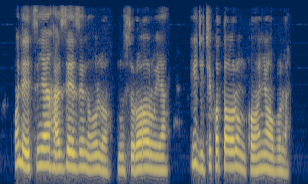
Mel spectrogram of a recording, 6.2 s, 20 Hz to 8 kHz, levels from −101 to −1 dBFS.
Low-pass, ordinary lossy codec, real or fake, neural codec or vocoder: 7.2 kHz; AAC, 32 kbps; fake; vocoder, 22.05 kHz, 80 mel bands, HiFi-GAN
